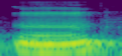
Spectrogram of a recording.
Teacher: to create closure in the mouth with the soft pallet lowered air escapes through the nasal cavity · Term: bilel nasal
